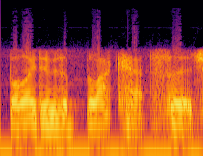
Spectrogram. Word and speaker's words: Baidu: Now, you had mentioned earlier Baidu, as I hope I'm pronouncing that at least partly correct. – Yes, Baidu is, as, yes.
